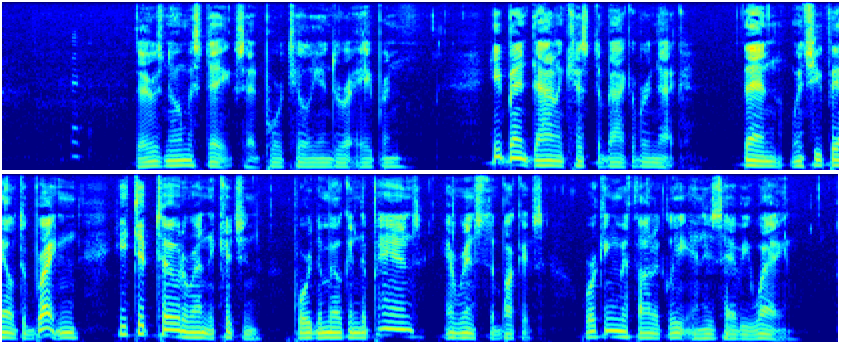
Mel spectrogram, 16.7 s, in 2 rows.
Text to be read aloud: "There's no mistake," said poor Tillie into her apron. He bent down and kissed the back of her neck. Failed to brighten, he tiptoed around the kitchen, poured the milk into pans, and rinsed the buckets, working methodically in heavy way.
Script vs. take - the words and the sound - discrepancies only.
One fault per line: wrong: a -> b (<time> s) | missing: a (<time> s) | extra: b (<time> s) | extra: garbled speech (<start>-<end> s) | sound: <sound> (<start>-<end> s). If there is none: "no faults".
sound: laugh (0.5-0.9 s)
extra: Then when she (7.4 s)
extra: his (15.4 s)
